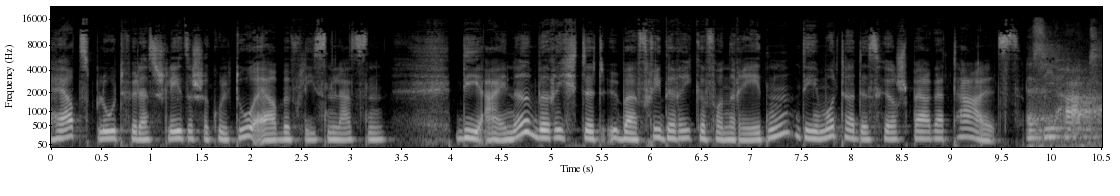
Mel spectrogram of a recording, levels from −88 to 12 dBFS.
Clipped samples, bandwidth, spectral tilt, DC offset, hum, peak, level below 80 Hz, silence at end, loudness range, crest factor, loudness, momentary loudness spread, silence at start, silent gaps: under 0.1%; 16 kHz; -6 dB/octave; under 0.1%; none; -10 dBFS; -56 dBFS; 0 s; 2 LU; 16 dB; -25 LUFS; 6 LU; 0 s; none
